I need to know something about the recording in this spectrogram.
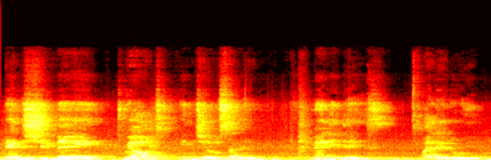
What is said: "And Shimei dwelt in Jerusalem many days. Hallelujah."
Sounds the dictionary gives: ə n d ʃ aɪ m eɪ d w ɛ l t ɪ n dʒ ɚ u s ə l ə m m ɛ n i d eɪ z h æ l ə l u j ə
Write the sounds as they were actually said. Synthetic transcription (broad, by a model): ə n d ʃ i m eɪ d w ɛ l t ɪ n dʒ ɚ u s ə l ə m m ɛ n i d eɪ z h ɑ l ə l u j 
